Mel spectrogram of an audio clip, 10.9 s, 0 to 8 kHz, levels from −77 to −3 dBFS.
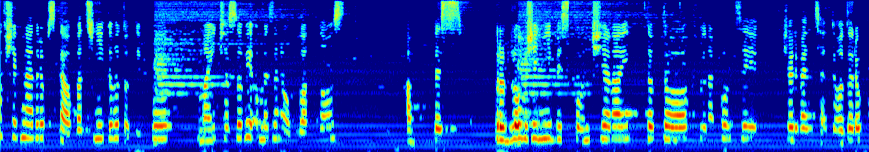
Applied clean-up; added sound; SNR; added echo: classical method spectral subtraction.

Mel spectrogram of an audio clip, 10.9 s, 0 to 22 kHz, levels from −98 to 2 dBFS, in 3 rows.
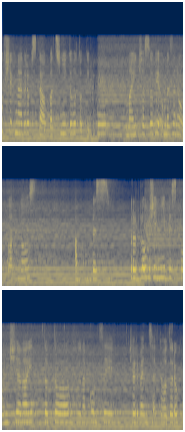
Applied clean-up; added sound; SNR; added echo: none; Electric guitar; 5 dB; none.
